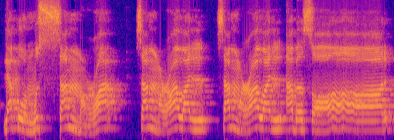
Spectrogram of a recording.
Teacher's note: عین کو حمزہ پڑھ جاتے ہیں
